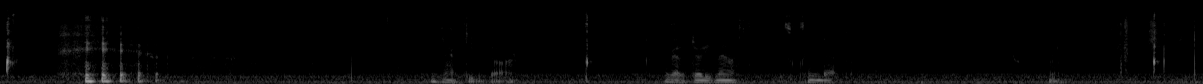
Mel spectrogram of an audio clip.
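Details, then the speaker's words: Newborn girl's first hiccups: a few soft, abrupt catching sounds among quiet room noise and low adult voices; infant hiccups. "You got your hiccups? Look at you. Oh, you're so cute. These must be your first hiccups."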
